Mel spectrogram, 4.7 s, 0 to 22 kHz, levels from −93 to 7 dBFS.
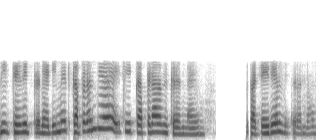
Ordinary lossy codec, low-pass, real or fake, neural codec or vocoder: none; 3.6 kHz; fake; codec, 16 kHz in and 24 kHz out, 0.6 kbps, FireRedTTS-2 codec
